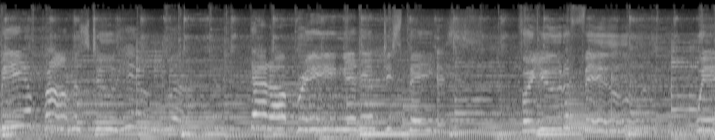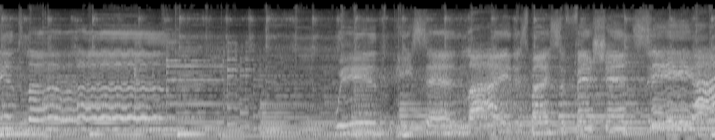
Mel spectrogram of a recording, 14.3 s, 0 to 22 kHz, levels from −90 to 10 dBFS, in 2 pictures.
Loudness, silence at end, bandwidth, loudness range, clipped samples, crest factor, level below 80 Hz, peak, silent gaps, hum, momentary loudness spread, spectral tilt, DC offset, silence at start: -16 LUFS; 0 s; 19 kHz; 2 LU; under 0.1%; 16 dB; -38 dBFS; 0 dBFS; none; none; 7 LU; -4 dB/octave; under 0.1%; 0 s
